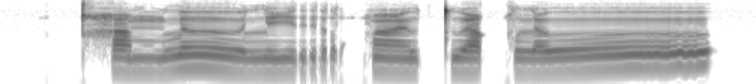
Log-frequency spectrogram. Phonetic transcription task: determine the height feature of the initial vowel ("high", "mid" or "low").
mid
